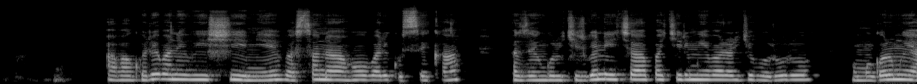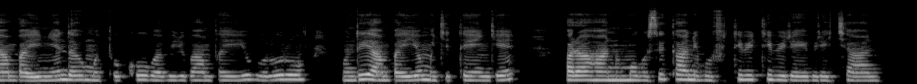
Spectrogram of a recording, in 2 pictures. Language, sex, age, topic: Kinyarwanda, female, 18-24, health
